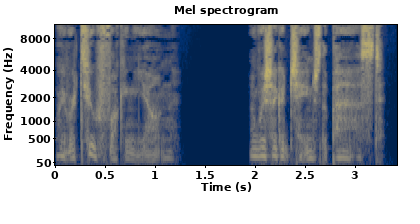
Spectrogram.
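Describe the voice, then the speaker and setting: A woman voicing a gruff young father just out of prison, speaking low and subdued in a husky voice. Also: animated, moderate pace, pushed and bright, no echo, clean studio sound, full character voice. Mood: tender. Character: gruff young adult man, ex-convict father. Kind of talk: audiobook character voice.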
